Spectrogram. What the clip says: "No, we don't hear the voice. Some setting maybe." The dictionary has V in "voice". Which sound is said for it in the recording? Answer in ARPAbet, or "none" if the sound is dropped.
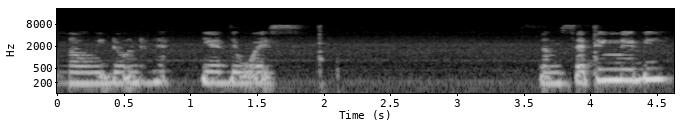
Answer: W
